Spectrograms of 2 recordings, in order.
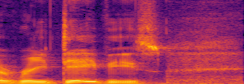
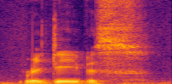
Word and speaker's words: Davies: Now, this was produced by Ray Davies, and Ray Davis, to all you people who know how to pronounce it properly, but Ray Davies.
